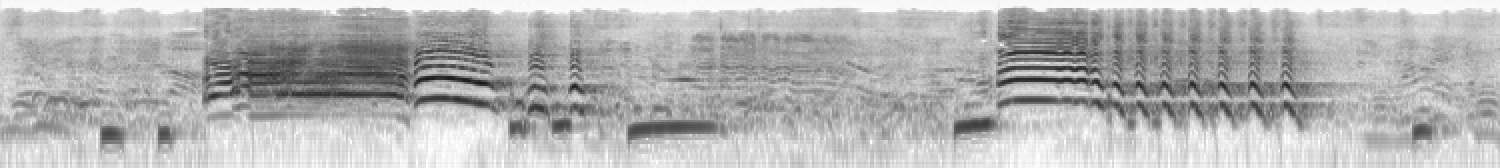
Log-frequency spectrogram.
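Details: Siamang screaming at Higashiyama Zoo in a human-like way: two loud bouts of swooping, harmonic wails, each breaking into rapid pulsed hoots, with murmuring visitors between the bursts.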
